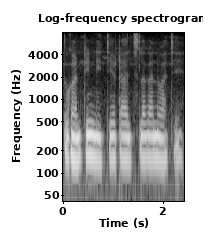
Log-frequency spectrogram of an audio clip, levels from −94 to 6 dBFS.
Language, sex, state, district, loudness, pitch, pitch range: Bengali, female, Assam, Hailakandi, -14 LUFS, 155 Hz, 155-160 Hz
